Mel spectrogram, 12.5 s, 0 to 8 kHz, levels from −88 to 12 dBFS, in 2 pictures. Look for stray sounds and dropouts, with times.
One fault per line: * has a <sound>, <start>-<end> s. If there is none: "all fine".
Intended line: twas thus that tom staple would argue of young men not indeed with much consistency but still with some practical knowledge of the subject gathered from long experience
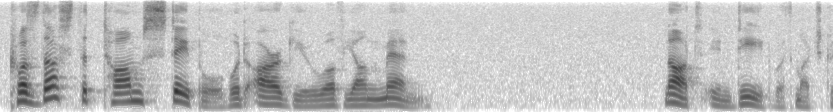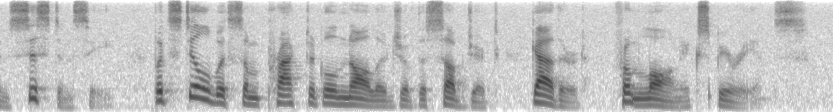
all fine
